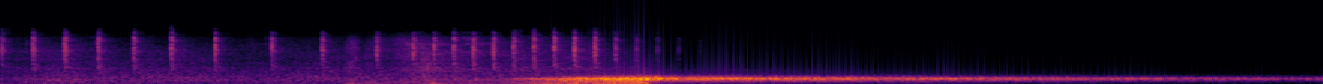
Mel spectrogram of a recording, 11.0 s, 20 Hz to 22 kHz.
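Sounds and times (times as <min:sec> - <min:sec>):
sharp mechanical ticks: 0:00.0 - 0:05.6
low rumble: 0:03.4 - 0:11.0.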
